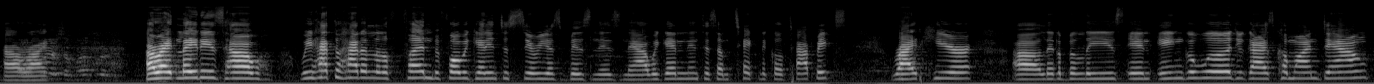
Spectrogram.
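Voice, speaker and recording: A woman's voice: sits high, steady tone, normal speed, bright, forceful tone. A woman hosting a live community radio talk show, thanking sponsors and welcoming guests to an audience.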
